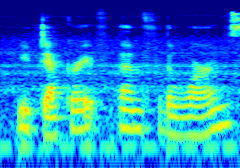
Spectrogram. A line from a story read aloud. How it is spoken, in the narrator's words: said, and laughed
